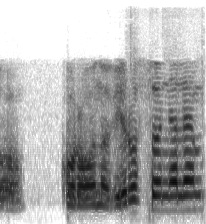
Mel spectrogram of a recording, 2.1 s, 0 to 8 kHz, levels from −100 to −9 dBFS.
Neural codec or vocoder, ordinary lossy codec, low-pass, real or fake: vocoder, 44.1 kHz, 80 mel bands, Vocos; AAC, 32 kbps; 7.2 kHz; fake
